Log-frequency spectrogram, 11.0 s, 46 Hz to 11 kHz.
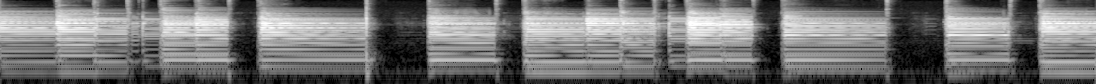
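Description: Electric guitar with a Dean Baker Act humbucker (Alnico 5 magnet, 17.3K ohms) in the bridge position, strummed through a clean amp. Chords are struck about once a second, each ringing briefly before being muted, with a couple of short pauses. The tone is nice, even and smooth, with more mid-range.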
